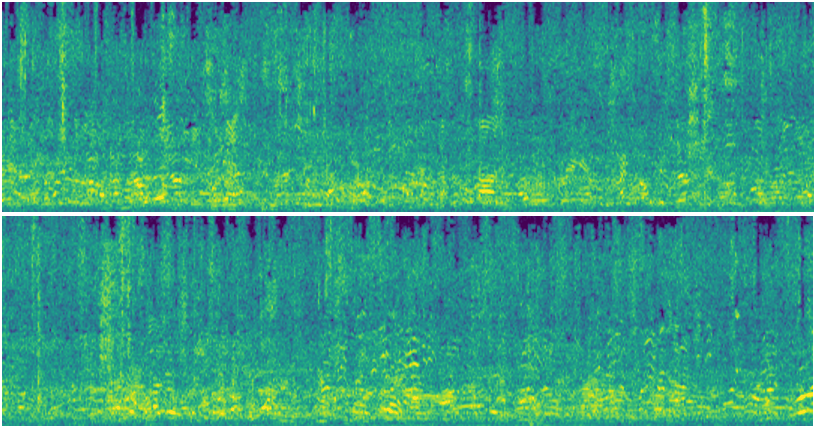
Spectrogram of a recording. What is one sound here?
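A crowd of spectators chatters and murmurs steadily outdoors.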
